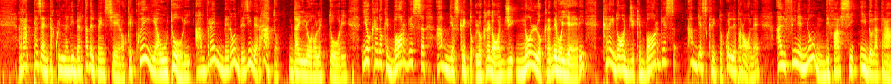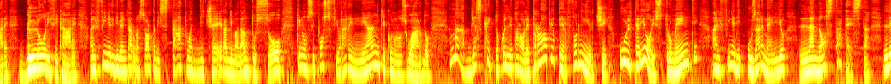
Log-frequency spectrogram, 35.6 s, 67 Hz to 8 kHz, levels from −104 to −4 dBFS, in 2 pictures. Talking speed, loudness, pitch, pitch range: 140 wpm, -21 LUFS, 145 Hz, 130-175 Hz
